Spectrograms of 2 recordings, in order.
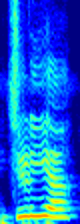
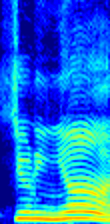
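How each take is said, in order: First: The final vowel is plain, not nasal. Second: The final vowel is nasalized through the nose. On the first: There is one bird. "जो एक चिड़िया है तो उसको हम बोलेंगे चिड़िया" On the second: There are many birds. "नाक से बोला जाता है उसको"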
